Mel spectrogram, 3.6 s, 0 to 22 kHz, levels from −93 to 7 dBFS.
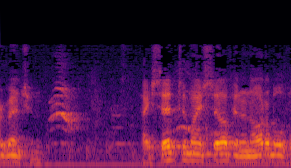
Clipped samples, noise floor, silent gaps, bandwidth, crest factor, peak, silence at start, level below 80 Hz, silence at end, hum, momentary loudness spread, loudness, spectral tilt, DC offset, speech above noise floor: under 0.1%; -48 dBFS; none; 8.6 kHz; 18 dB; -10 dBFS; 0 s; -50 dBFS; 0 s; none; 15 LU; -25 LUFS; -6 dB/octave; under 0.1%; 23 dB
